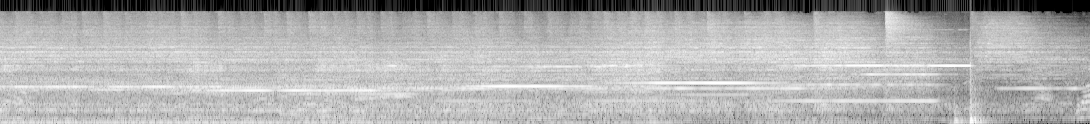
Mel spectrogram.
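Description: Raw punk noise band playing live: a loud, dense wall of distorted bass, drums and held high synthesizer tones over a low drone. The piece cuts off near the end with one last loud hit.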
